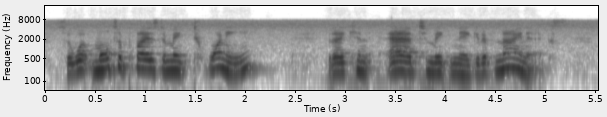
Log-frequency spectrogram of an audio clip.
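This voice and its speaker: With ordinary pitch variation and a moderate pace, a woman talks over noticeable background noise. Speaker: math teacher. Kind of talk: recorded math lesson. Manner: conversational, thinking aloud.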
